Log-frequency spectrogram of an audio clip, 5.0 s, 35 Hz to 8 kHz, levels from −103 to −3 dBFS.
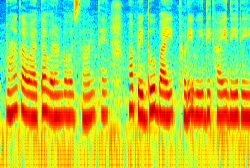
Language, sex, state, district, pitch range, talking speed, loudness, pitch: Hindi, female, Gujarat, Valsad, 190-205 Hz, 190 wpm, -14 LUFS, 195 Hz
